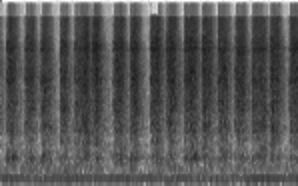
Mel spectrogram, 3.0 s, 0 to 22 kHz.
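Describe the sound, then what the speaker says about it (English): Someone hand-sands with 80 grit sandpaper, removing material in a steady back-and-forth rhythm of close, rasping strokes, about four strokes a second, with no voices. "80 grit sandpaper here, just whittling away as much material as I can."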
